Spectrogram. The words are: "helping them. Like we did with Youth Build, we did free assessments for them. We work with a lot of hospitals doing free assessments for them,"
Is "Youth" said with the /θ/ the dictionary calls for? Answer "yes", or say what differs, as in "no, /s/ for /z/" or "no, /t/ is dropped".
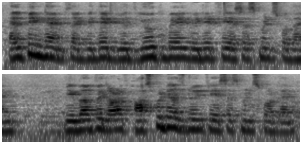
no, /t/ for /θ/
